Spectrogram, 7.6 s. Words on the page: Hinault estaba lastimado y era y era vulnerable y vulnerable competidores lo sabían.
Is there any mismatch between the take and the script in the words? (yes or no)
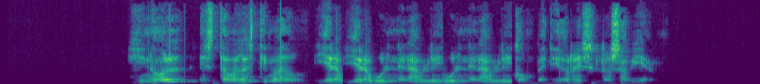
no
